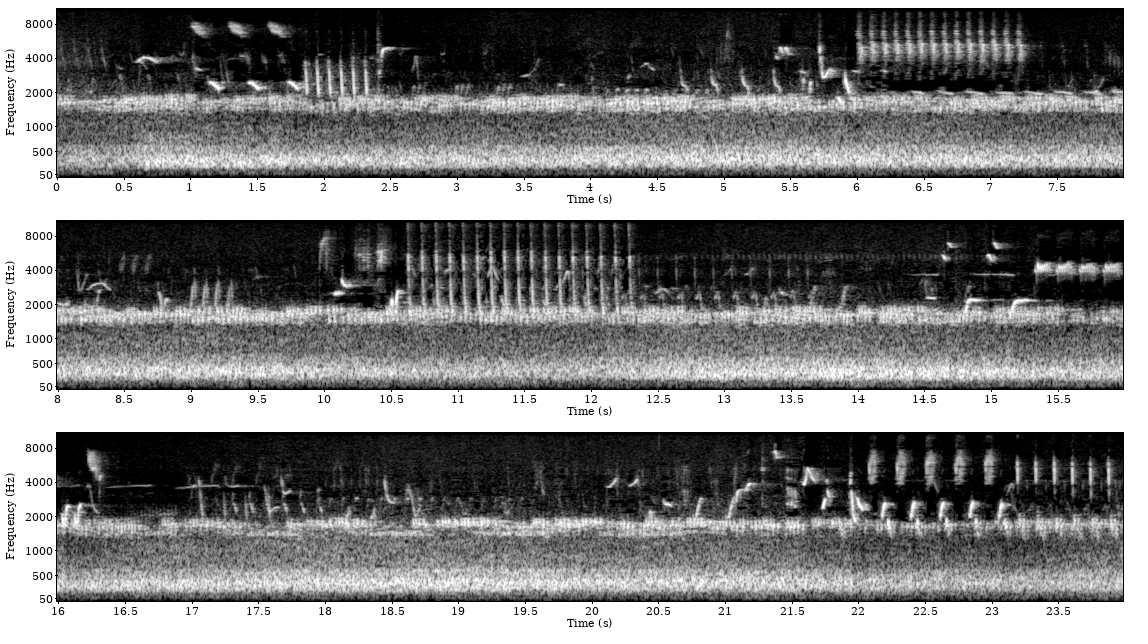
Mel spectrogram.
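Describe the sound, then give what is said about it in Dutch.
A bird sings non-stop through the night, repeating bursts of high chirps and trills over a steady background noise. “Non-stop is hij aan het zingen. Echt een prestatie voor zo'n vogel. Die blaast zijn longen eruit de hele nacht.”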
